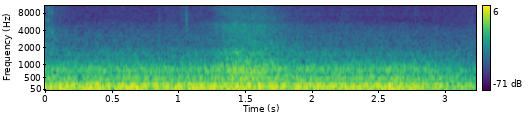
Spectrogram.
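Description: An oncoming car whooshes past.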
